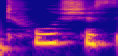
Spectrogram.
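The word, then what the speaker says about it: tortious: The plaintiff filed a lawsuit alleging torchious interference with contractual relations seeking damages for economic losses. Different pronunciation now.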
